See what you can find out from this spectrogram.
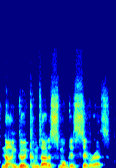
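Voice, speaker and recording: Male streamer host, raspy, somewhat low-pitched, reads news and greets viewers by name. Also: moderate pace, fairly bright tone. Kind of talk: live-stream news commentary and chat with viewers.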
